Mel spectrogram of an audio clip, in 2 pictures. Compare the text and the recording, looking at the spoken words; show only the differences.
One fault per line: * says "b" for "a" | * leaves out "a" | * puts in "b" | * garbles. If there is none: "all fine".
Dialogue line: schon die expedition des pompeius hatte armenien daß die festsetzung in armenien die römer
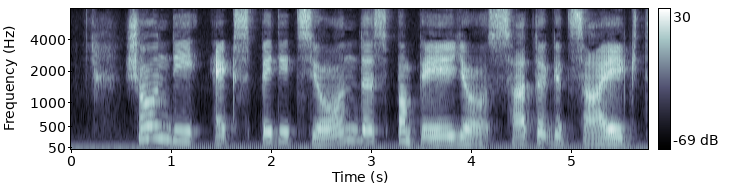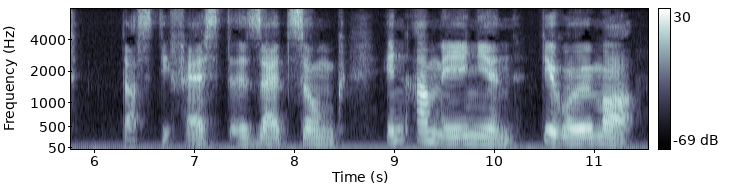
* says "gezeigt" for "armenien"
